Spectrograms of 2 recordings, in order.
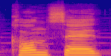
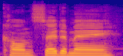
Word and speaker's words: Concédeme: in, whoops, is called Concédeme. How do you pronounce that? Concédeme. Because it's got an accent there, so I'm assuming that that's where the emphasis is supposed to be.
